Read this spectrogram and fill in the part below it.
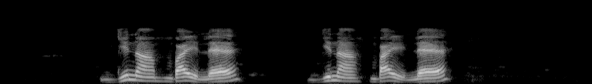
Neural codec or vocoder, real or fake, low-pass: none; real; 5.4 kHz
